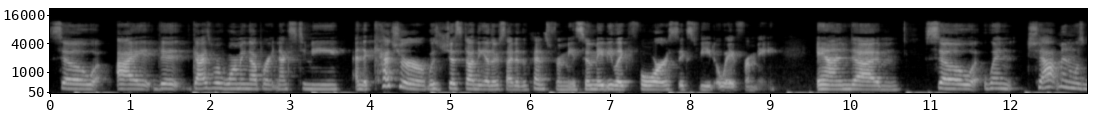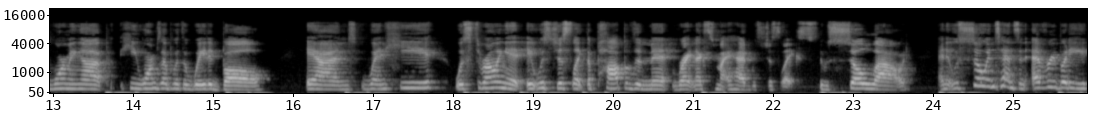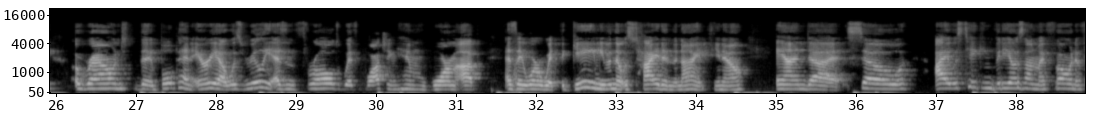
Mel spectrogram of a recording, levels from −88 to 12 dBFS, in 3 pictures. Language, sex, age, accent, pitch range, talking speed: English, female, 20-39, American, 190-230 Hz, 195 wpm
